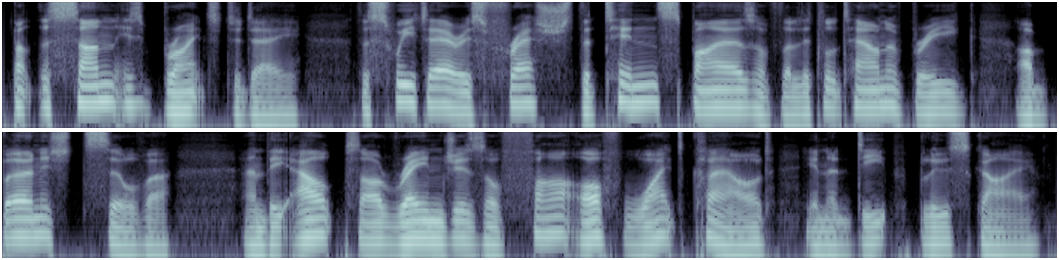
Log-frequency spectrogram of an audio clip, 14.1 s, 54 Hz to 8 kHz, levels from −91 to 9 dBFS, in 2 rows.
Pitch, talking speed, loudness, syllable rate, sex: 105 Hz, 165 wpm, -21 LUFS, 3.9 syllables/s, male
